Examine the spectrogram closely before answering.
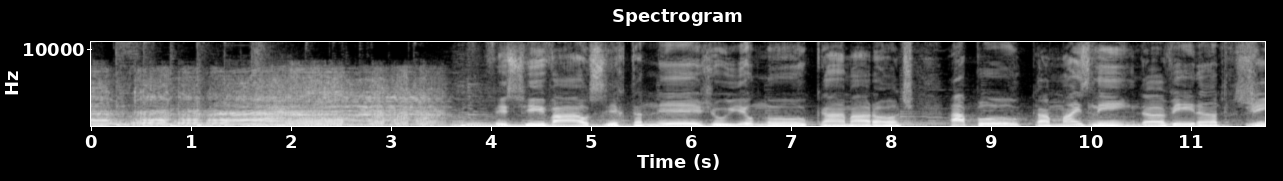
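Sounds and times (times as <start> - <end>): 
jet ski engine running: 0.0 - 3.9
speech: 4.0 - 11.7.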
